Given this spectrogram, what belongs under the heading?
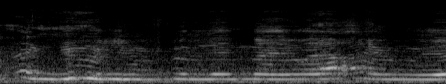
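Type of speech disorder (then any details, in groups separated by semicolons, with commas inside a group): Dysarthria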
